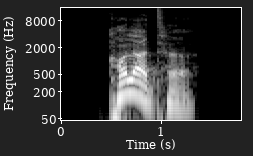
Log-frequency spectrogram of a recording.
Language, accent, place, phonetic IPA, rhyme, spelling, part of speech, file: German, Germany, Berlin, [ˈkɔlɐtə], -ɔlɐtə, kollerte, verb, De-kollerte.ogg
- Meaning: inflection of kollern: 1. first/third-person singular preterite 2. first/third-person singular subjunctive II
